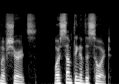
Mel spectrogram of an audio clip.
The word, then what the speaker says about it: Schertz: of the name of Schertz, or something of the sort, Mr. Blenkinsop pronounced it to rhyme with Hertz, who was declaiming away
